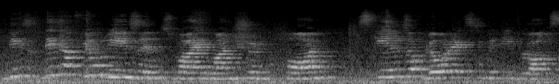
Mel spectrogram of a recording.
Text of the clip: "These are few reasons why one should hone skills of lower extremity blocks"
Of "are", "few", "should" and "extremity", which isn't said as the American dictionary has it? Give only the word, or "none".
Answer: extremity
